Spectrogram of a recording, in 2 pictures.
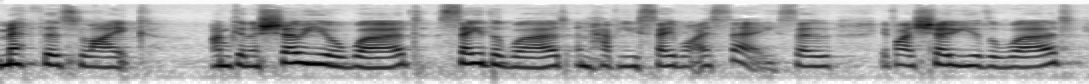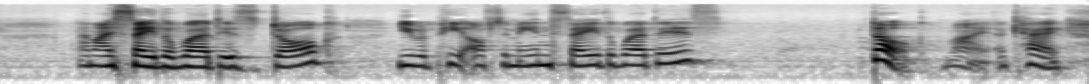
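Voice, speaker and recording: Speaking with an English accent, a woman uses a fairly high pitch, a dark, mellow tone, fairly even intonation and a moderate pace. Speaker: educator and teacher trainer. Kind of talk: public consultation contribution.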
